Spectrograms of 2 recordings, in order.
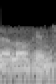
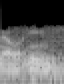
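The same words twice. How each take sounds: First: The word has an English pronunciation. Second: The word has its Hebrew pronunciation. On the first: "sometimes I'll purposely pronounce it Elohim" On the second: "I would be more inclined to use the actual pronunciation"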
